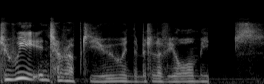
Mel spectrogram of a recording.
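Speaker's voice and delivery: surprisingly polished, refined, well-bred cultured voice. A vulture stops and speaks up to the group, in a surprisingly cultured voice. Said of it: "in a surprisingly cultured voice".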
